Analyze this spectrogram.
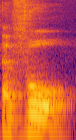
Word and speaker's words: avô: it's pronuncia he pronounces grandfather is vo but grandmother is a vaw i can't hear the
